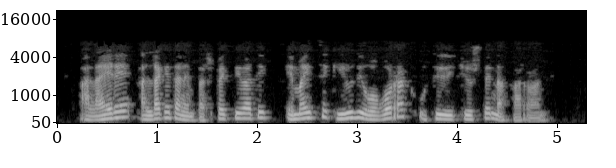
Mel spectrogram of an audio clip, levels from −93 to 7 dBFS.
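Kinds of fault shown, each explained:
No faults detected in the speech; nothing to flag.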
